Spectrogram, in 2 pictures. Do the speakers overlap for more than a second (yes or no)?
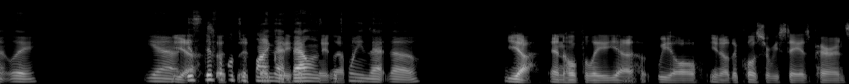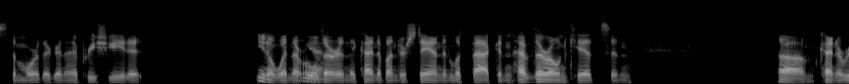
yes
